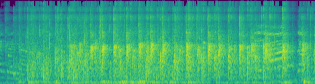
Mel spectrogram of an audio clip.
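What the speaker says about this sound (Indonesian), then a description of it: "Tepuk tangannya yang banyak." A class of students claps together in a classroom, producing a dense, sustained, fairly loud patter of hand claps that continues for several seconds at an even level.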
